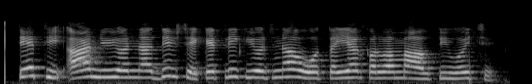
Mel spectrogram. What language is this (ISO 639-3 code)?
guj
